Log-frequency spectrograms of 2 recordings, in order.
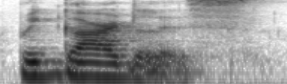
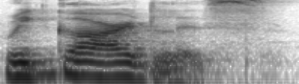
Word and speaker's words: regardless: fica regardless of Ok preste atenção na minha pronúncia regardless ok regardless ok silaba tônica regardless of que significa em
